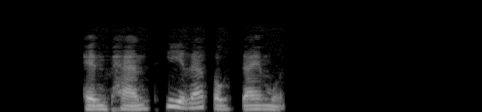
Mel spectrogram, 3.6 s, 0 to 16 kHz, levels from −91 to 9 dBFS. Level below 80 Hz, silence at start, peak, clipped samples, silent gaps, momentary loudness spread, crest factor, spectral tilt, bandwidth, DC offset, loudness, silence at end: -62 dBFS; 0.6 s; -16 dBFS; under 0.1%; 1.18-1.24 s, 1.75-1.81 s; 4 LU; 18 dB; -10.5 dB/octave; 6.2 kHz; under 0.1%; -33 LUFS; 1.5 s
